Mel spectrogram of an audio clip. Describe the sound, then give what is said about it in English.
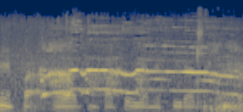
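A rooster crows loudly as it starts to rain, one long drawn-out call that holds steady for about two seconds, with lower, choppy vocal sounds running underneath. “I killed that damn chicken. Yeah, it is a little loud, isn't it?”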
